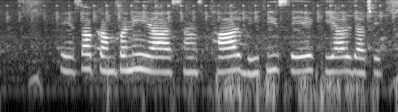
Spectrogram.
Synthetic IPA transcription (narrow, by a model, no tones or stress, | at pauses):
eːsakəmpənijasə̃nst̪ʰaɾbʱiːt̪isekijald͡ʒaːt͡ʃʰeː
